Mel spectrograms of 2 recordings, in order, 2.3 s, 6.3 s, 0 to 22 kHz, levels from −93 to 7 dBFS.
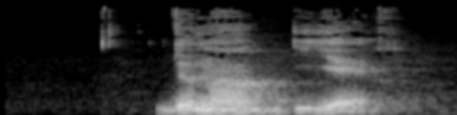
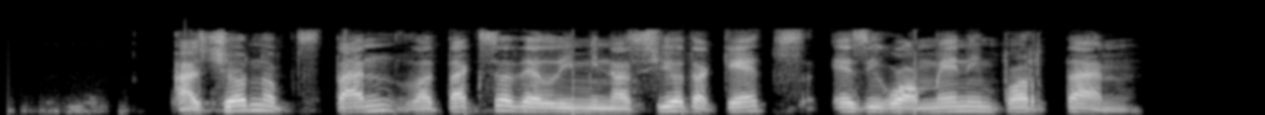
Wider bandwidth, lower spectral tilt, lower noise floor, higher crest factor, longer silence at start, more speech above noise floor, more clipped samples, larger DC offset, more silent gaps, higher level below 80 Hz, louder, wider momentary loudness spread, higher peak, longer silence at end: first, 16.5 kHz vs 7.8 kHz; first, -6.5 dB/octave vs -4 dB/octave; about the same, -43 dBFS vs -45 dBFS; about the same, 16 dB vs 18 dB; first, 0.8 s vs 0.35 s; about the same, 28 dB vs 27 dB; neither; neither; second, none vs 0.72-0.85 s, 1.61-1.67 s, 4.09-4.15 s, 5.24-5.33 s; first, -52 dBFS vs -62 dBFS; about the same, -16 LUFS vs -18 LUFS; first, 11 LU vs 6 LU; about the same, -2 dBFS vs 0 dBFS; second, 0.4 s vs 0.7 s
